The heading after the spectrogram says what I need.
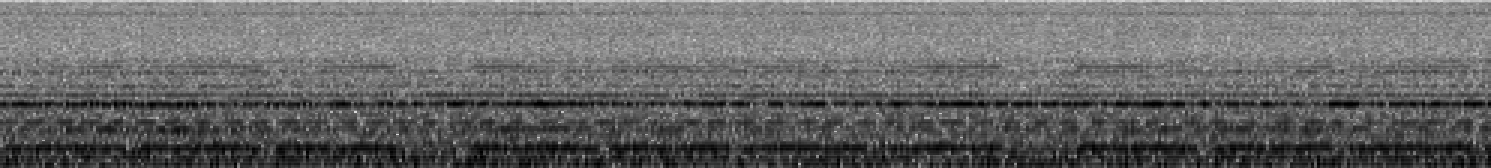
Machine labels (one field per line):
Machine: slide rail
